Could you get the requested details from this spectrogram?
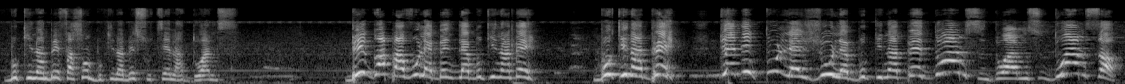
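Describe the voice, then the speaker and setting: A woman with a very high, piercing voice, talking on a live stream. She keeps repeating her phrases for emphasis and slips small laughs between them, addressing her viewers directly. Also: very animated, measured pace, fairly bright tone. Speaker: live video host.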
